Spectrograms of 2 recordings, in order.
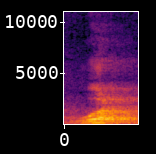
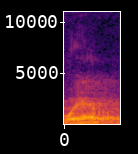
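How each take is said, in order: First: The word does not sound like 'where'. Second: The word sounds like 'where'. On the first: The speaker calls it right. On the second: The speaker calls it wrong.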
